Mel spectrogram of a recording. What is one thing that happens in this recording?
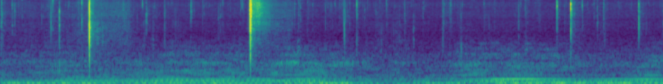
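A small fire crackles and pops.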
